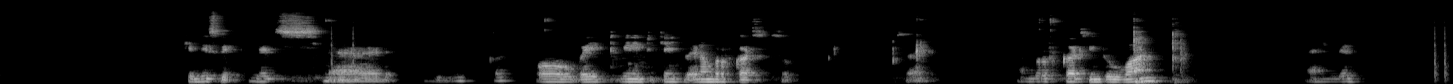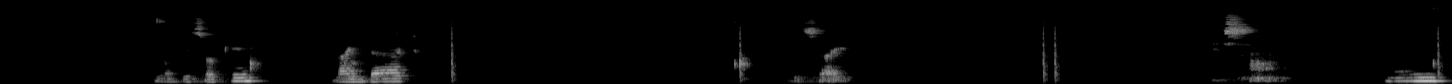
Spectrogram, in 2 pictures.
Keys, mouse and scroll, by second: 3.5-6.3 drag, 10.4-13.5 drag, 14.4-17.1 drag, 17.1-17.8 scroll down 5, 19.0-22.0 middle drag, 22.7-23.1 scroll up 2, 25.0-28.0 drag, 28.8-29.0 middle drag.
